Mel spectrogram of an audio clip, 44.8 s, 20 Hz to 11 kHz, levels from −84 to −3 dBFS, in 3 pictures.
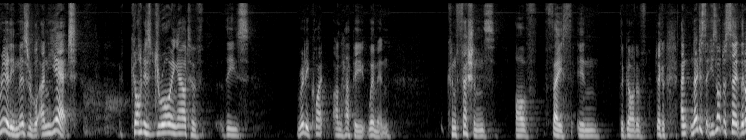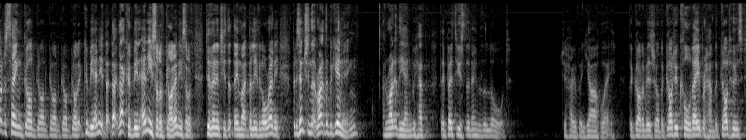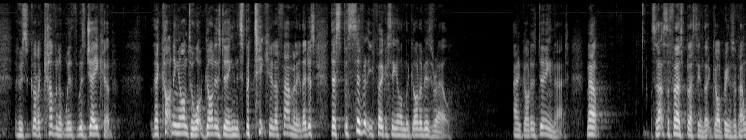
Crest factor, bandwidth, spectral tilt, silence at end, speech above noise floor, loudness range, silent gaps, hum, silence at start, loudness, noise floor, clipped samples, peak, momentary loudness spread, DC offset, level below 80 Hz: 22 dB; 10.5 kHz; -5 dB/octave; 0 s; 47 dB; 9 LU; none; none; 0 s; -24 LUFS; -70 dBFS; under 0.1%; -4 dBFS; 14 LU; under 0.1%; -74 dBFS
